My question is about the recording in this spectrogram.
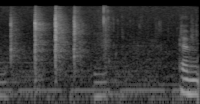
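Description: Hard-boiled eggshell crackling in a few light clicks in the first second or so as the egg is rolled on a plastic cutting board, breaking the shell and loosening its membrane for easy peeling.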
